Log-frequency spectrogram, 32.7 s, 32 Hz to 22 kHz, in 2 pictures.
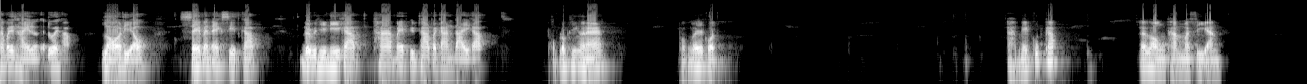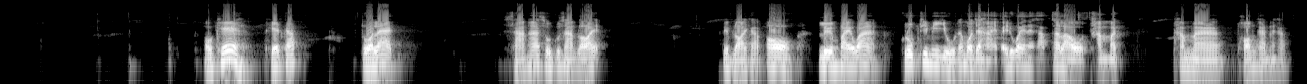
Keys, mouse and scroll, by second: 2.1 click, 3.4-4.4 scroll up 1, 3.9 middle click, 4.4 space, 4.8 click, 6.5 F12, 7.0 Delete, 8.1 scroll up 1, 8.9 l, 9.6 click, 10.6 click, 11.6 click, 12.0 space, 12.2 click, 12.6-13.4 scroll down 4, 12.9 middle click, 13.6-15.2 typing, 13.6-14.0 scroll up 2, 14.4 scroll down 2, 14.5 middle click, 15.1 click, 16.8 click, 17.6 x, 17.9 3, 18.1 Return, 18.4 space, 18.8 Return, 18.8 space, 18.9 scroll down 1, 19.0 middle click, 19.8 scroll up 1, 21.8-24.7 drag, 24.7 middle click, 25.3-25.9 scroll up 1, 26.1-27.0 scroll down 1, 26.6 click, 27.0 scroll up 1, 27.5 scroll down 1, 27.9 middle click, 28.2 scroll down 1, 29.5 scroll down 1, 29.8 scroll up 1, 29.9 middle click, 30.0 l, 30.5 click, 31.5 click, 32.0 click, 32.4 space, 32.5 click.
